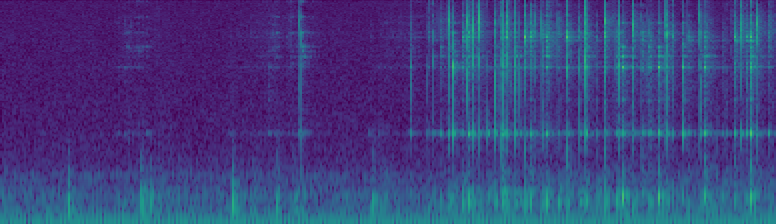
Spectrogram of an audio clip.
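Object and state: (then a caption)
Mercury glass candle jar. Long fingernails on both hands tap around a gold-speckled mercury glass candle jar with a gold lid, filled with yellow wax and sitting on a table. A few sparse, bright clicks give way after about three seconds to a fast, dense flurry of sharp glassy taps with a faint ringing tone.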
